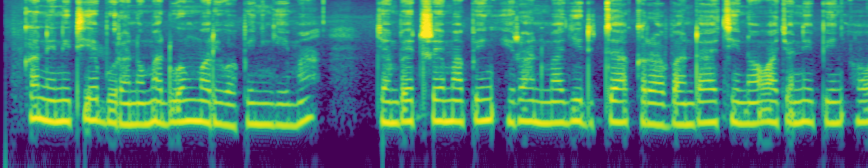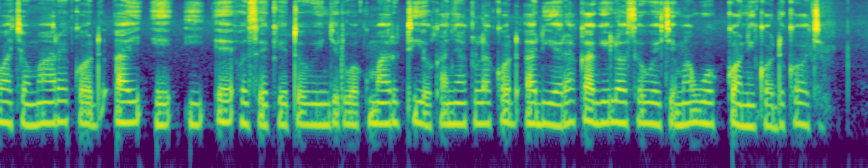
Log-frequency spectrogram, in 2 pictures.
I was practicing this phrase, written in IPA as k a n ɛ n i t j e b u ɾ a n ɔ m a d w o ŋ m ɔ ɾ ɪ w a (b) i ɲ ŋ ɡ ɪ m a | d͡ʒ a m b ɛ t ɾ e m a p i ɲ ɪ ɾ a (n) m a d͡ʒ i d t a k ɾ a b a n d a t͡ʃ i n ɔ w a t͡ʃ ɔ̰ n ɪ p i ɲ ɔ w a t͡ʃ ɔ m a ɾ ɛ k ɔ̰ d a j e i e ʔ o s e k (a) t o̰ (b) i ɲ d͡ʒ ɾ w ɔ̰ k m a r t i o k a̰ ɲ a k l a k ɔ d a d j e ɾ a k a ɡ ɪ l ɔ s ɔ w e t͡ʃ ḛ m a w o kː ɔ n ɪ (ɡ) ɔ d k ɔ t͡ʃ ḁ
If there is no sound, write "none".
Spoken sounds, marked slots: p, n, e, w, k

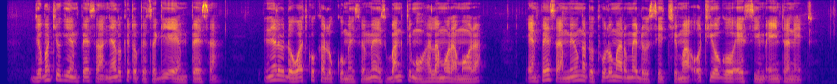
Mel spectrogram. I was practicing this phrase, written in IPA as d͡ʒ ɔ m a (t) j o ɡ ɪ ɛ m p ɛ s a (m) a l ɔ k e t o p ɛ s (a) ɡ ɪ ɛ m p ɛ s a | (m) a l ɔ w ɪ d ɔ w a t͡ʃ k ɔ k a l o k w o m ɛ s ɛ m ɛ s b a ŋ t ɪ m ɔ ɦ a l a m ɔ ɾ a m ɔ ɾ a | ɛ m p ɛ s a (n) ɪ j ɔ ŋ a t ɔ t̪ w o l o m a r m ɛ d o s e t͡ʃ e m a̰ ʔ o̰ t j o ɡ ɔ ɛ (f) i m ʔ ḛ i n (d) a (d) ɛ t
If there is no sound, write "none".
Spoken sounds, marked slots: t, ɲ, a, ɲ, m, s, t, n

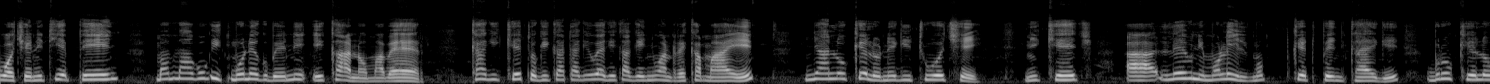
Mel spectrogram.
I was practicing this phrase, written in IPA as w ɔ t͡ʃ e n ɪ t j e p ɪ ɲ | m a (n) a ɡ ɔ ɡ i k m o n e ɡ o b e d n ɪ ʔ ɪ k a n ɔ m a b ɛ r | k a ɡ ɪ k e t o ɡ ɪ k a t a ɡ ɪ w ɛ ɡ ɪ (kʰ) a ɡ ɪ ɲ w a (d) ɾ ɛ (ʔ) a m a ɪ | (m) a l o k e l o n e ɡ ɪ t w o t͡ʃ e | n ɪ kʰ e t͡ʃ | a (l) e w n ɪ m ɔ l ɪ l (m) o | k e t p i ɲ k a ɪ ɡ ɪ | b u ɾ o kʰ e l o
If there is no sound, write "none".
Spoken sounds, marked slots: m, k, n, k, ɲ, l, m

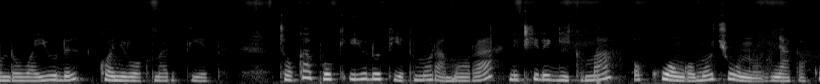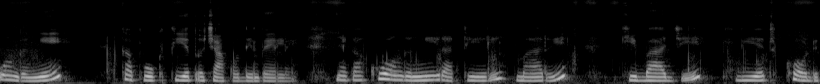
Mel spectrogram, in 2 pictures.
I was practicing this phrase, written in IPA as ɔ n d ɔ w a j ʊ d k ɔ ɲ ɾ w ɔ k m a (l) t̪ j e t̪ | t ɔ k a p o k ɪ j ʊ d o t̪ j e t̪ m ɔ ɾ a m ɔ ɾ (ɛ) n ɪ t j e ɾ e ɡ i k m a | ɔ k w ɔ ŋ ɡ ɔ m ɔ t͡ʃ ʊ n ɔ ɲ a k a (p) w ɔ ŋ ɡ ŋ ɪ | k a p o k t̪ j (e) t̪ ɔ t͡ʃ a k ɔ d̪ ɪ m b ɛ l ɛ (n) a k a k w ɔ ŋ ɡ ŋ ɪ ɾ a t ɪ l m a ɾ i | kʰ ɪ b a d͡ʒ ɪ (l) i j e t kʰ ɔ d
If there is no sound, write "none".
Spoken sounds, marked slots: r, a, k, e, ɲ, l

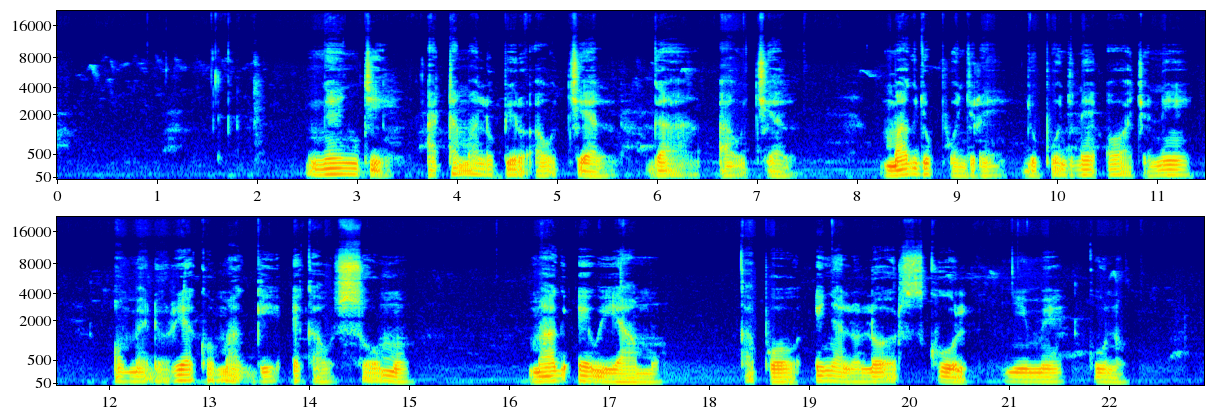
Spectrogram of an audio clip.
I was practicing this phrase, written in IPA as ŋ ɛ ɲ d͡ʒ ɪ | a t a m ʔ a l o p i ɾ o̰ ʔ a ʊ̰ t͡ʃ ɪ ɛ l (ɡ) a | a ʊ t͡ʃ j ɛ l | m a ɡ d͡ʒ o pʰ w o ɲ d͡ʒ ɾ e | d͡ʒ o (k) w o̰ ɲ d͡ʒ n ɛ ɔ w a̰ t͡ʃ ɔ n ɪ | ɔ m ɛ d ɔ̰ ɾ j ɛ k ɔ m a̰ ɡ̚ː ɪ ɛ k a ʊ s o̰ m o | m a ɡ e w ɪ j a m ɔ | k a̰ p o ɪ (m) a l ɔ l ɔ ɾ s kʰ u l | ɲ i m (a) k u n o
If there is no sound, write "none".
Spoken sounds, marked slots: ɡ, p, ɲ, e

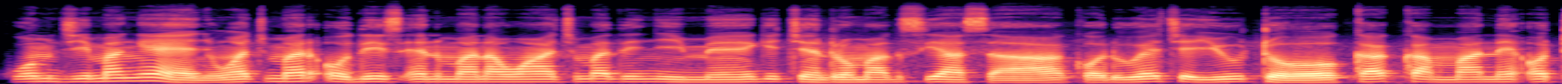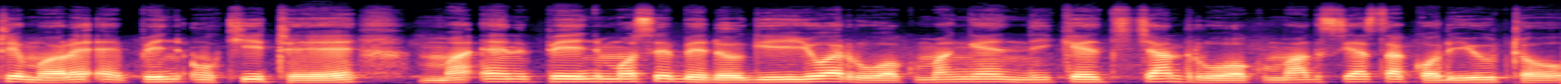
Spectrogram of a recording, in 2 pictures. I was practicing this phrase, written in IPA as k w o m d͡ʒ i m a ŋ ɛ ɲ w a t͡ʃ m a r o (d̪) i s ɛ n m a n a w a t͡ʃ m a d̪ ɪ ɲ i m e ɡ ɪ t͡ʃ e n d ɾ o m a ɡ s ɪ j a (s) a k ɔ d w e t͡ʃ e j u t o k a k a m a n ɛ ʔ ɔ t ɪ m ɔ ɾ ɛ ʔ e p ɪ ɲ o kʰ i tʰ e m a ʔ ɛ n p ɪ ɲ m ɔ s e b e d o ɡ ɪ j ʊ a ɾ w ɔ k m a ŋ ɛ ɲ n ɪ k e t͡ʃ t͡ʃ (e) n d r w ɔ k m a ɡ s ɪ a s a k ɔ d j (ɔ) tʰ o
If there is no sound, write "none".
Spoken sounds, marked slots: d̪, s, a, u

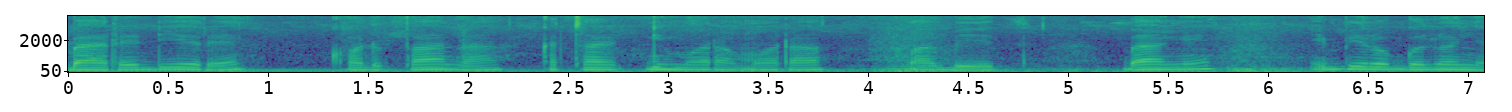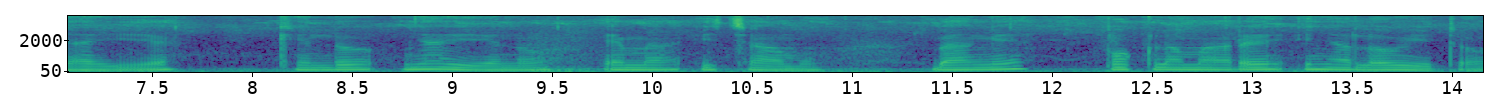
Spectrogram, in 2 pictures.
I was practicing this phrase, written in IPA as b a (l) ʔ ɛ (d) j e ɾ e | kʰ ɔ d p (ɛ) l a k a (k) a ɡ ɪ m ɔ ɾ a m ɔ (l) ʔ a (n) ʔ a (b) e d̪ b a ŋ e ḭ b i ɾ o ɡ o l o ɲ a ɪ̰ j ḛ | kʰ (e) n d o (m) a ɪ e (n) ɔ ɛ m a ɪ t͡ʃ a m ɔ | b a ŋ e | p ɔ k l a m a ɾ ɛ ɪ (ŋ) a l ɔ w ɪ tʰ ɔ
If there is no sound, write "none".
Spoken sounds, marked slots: ɾ, d, a, t, ɾ, m, b, e, ɲ, n, ɲ

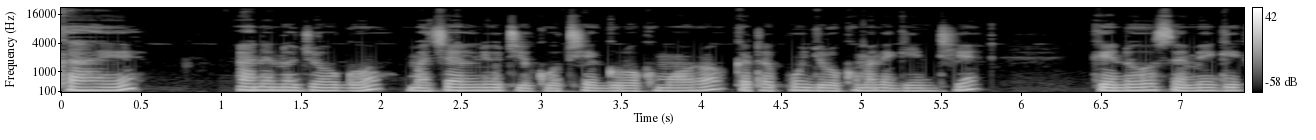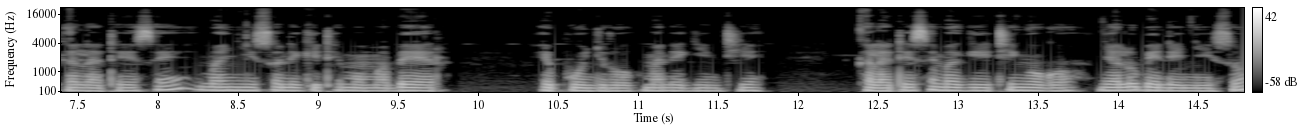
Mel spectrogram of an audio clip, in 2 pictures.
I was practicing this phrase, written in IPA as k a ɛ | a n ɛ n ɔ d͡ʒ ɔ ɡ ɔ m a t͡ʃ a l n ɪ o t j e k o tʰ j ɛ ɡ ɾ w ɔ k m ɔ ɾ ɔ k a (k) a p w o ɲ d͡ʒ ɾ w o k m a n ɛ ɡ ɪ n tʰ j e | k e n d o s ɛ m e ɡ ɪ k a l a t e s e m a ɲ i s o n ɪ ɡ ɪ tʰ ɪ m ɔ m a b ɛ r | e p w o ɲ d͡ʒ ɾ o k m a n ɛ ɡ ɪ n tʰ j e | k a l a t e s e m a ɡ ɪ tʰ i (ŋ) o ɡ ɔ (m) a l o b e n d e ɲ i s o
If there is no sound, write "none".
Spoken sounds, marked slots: t, ŋ, ɲ

